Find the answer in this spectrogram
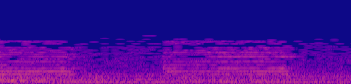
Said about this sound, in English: Name's on the door. And push the buzzer.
